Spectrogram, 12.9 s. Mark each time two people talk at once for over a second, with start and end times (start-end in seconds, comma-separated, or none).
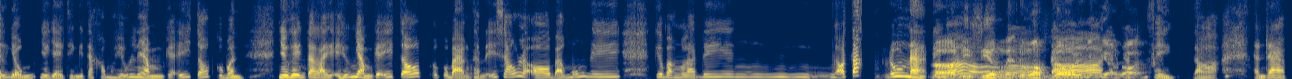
9.3-11.4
